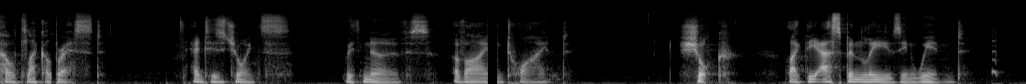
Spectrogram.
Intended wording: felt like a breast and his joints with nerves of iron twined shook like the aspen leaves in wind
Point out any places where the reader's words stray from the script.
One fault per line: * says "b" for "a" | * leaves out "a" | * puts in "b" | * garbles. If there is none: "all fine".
all fine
